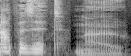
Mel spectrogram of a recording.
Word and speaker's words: apposite: This is the way they say you should pronounce it. Apposite.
